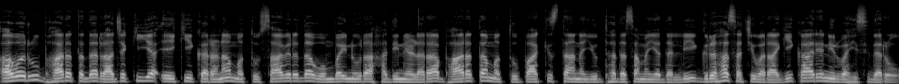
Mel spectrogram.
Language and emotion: Kannada, neutral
